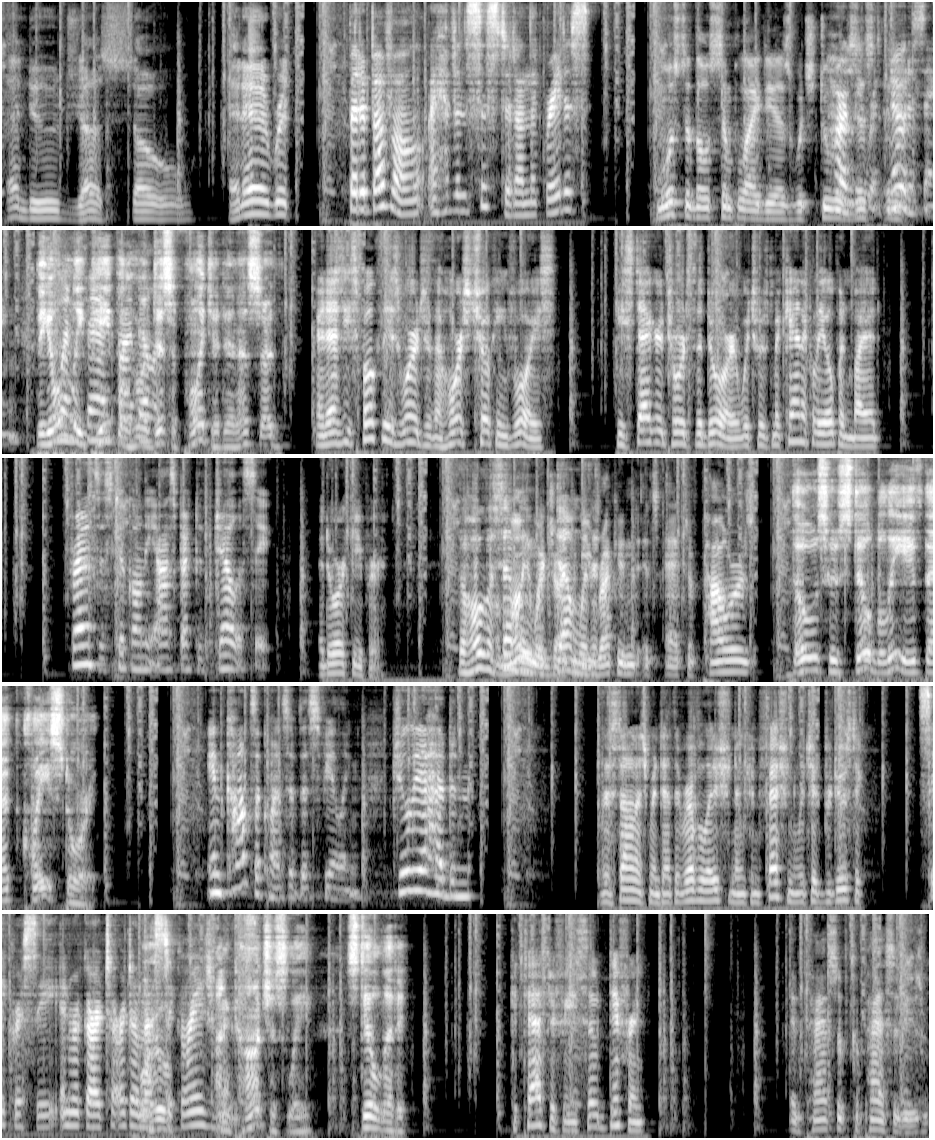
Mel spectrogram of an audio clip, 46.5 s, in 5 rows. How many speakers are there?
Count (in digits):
6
